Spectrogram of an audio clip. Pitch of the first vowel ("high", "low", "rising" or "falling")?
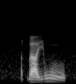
rising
